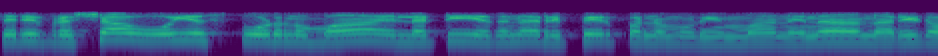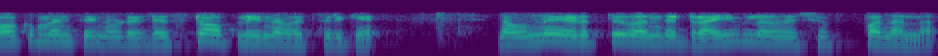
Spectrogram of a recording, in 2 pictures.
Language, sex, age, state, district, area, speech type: Tamil, female, 18-30, Tamil Nadu, Pudukkottai, rural, conversation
